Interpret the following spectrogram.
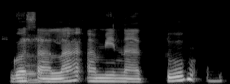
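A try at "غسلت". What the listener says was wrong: Ada taknya.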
